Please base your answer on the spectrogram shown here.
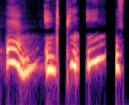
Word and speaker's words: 你: you, and the letter N in the pinyin is pronounced as N, and the letter I is pronounced as E, and the pinyin follows the third tone.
